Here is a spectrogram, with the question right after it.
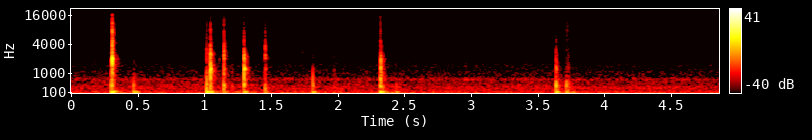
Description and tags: Pressing Buttons on Keypad
I pressed some buttons on a keypad.
Buttons, Click, Keypad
